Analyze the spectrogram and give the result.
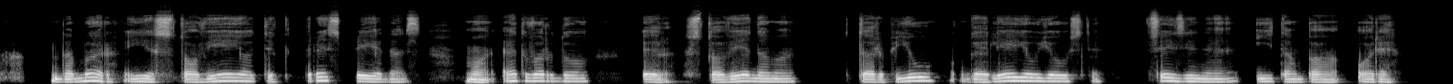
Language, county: Lithuanian, Kaunas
